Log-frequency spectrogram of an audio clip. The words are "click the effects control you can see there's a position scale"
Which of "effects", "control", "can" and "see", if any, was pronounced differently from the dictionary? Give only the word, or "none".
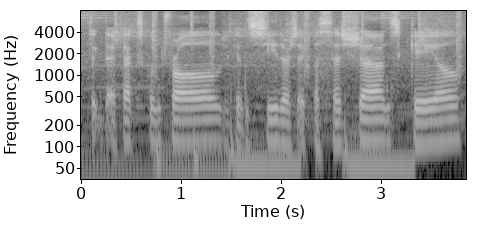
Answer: none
